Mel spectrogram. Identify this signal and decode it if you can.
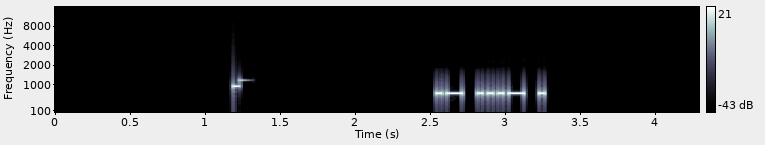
Morse code, heard as a keyed tone, about 36 wpm, 700 Hz. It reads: AVE
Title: Top Three Letter Combinations in Words 35wpm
